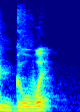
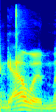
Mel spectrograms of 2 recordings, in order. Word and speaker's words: Gawain: Sir Gawain. Yeah, Gawain, that's it.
